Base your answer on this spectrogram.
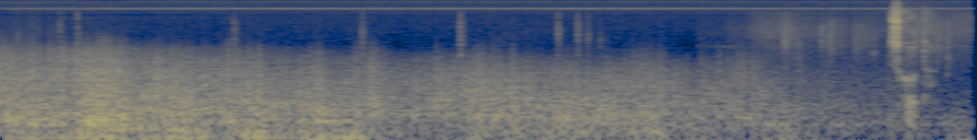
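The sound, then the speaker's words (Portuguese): Thunder from a storm, a deep rolling rumble that is strongest early and gradually eases, with hushed voices speaking over it. “Por que a gente não fica acordado ouvindo a tempestade?”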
